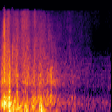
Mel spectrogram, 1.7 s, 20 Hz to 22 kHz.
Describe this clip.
Body falling on the ground 2
When somebody gets hit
